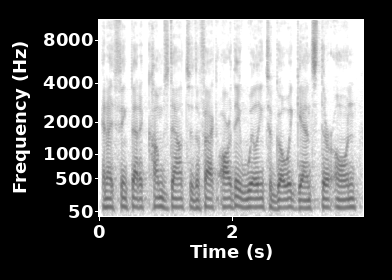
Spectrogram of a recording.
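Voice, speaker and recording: Low-voiced man, halting and emphatic. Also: little pitch movement, mellow. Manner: repeats words while searching for them, then speaks emphatically. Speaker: interview guest. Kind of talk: unscripted interview talk. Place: studio.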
